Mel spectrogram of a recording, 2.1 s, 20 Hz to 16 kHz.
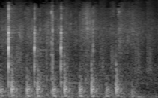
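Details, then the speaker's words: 2006 JDM Toyota Estima front suspension noise: sharp wooden clunks about four a second as front sway bar end link is rocked by hand under the raised van; worn sway bar end link. "try not to move the camera, that's that noise that I'm hearing."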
